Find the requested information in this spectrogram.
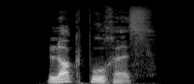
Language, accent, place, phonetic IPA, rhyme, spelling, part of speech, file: German, Germany, Berlin, [ˈlɔkˌbuːxəs], -ɔkbuːxəs, Logbuches, noun, De-Logbuches.ogg
- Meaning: genitive singular of Logbuch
